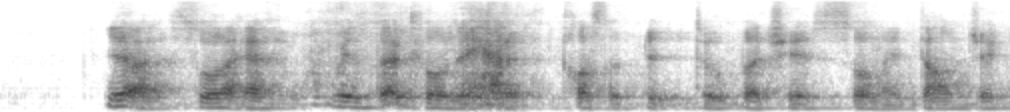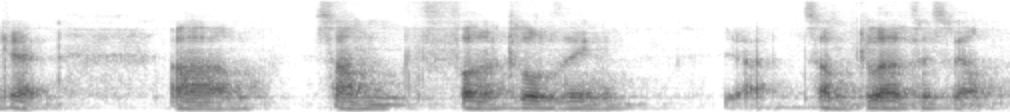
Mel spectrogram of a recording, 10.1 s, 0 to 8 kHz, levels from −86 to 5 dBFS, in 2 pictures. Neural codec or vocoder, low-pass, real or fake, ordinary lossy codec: codec, 16 kHz, 4.8 kbps, FACodec; none; fake; none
